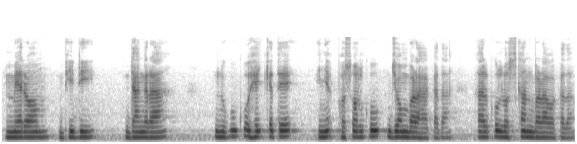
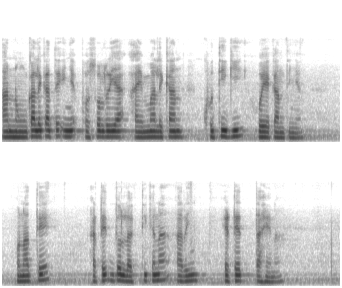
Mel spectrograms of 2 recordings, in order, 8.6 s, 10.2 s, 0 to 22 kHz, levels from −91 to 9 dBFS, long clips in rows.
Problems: none marked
